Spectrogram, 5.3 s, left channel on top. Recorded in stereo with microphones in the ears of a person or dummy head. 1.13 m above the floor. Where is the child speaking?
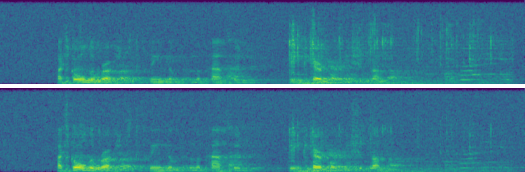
15° left (ahead or behind), 1.8 m.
